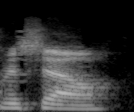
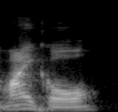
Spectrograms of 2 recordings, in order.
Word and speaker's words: Michel: not michelle that is not michelle it is pronounced michelle it's definitely not michael in what world i have a brother whose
